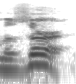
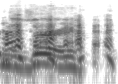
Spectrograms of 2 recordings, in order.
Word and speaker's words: Missouri: You gotta say it right, because they're from Missouri. You don't say Missouri, say Missouri. I'm from Missouri.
